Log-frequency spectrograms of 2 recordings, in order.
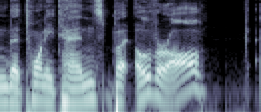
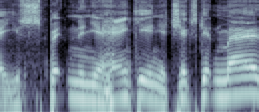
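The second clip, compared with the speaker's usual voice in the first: put-on advertisement announcer voice. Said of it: "That is the voice of the lawyer".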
